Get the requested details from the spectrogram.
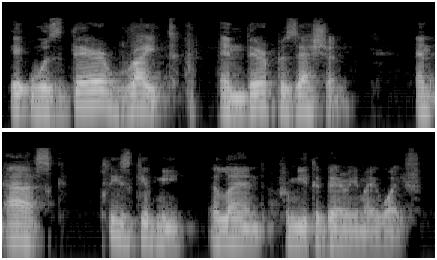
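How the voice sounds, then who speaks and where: Husky-voiced man preaching a sermon. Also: medium pitch, unhurried, a little mellow. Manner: earnest preaching with repeated rhetorical questions. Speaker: pastor.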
